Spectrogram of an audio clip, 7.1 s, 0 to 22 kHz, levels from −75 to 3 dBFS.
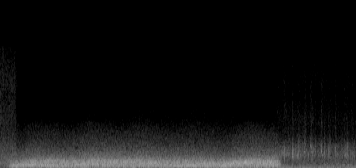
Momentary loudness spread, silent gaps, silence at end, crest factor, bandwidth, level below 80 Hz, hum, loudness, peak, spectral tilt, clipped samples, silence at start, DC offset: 11 LU; none; 0 s; 14 dB; 16 kHz; -52 dBFS; none; -29 LUFS; -14 dBFS; -6.5 dB/octave; under 0.1%; 0 s; under 0.1%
